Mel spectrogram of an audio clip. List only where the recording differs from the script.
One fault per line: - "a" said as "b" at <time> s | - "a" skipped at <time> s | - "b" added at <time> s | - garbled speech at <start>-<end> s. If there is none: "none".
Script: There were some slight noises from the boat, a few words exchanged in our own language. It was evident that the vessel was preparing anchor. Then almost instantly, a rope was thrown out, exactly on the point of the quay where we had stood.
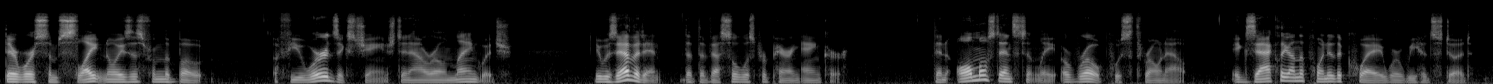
none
